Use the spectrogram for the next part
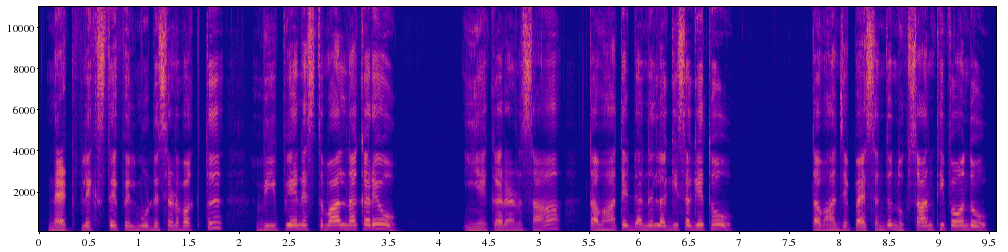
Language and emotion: Sindhi, fearful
